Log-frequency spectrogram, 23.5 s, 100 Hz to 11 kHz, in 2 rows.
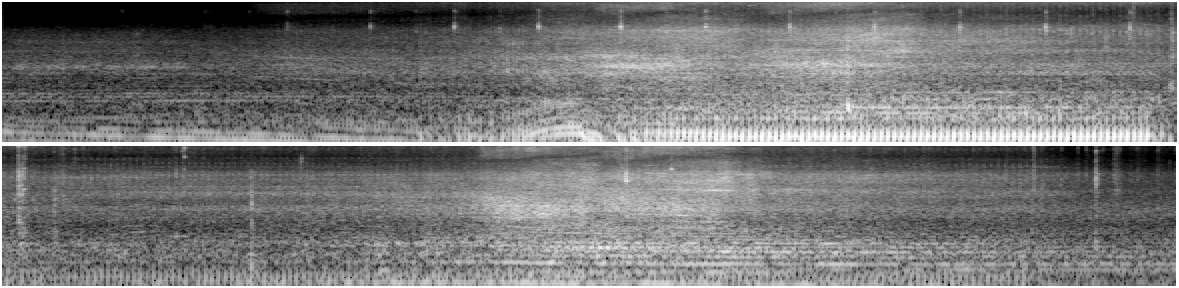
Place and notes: Night shop, Night outside the convenience store, Traffic sound, Frog croak
Binaural recordings, Sony PCM D100+ Soundman OKM II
